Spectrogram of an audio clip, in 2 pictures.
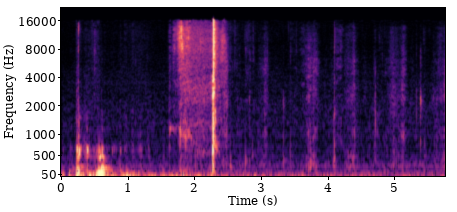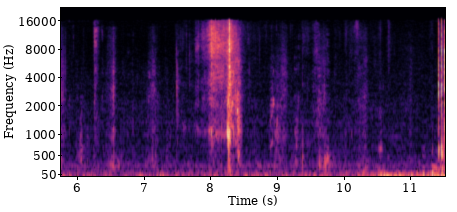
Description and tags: Me biting a green granny smith apple, twice.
